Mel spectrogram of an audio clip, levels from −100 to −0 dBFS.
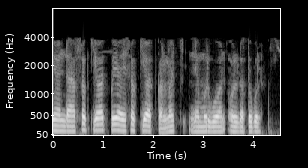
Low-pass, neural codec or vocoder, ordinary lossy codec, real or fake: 7.2 kHz; none; AAC, 16 kbps; real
